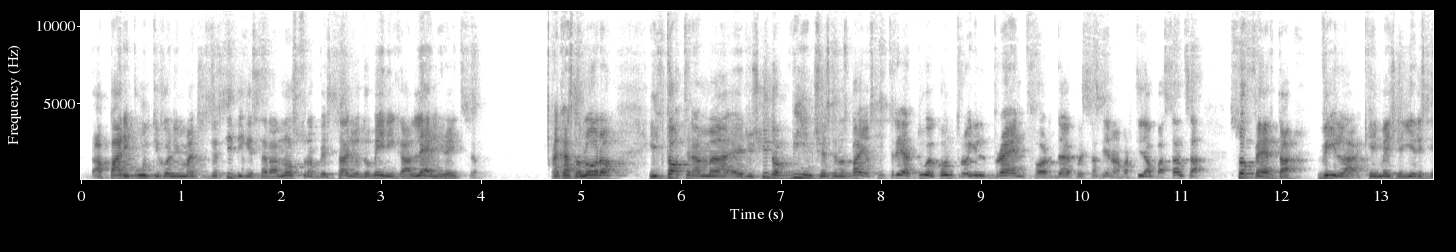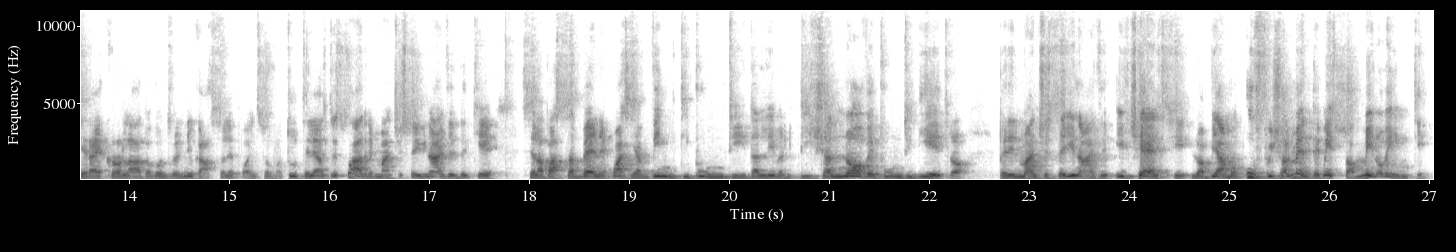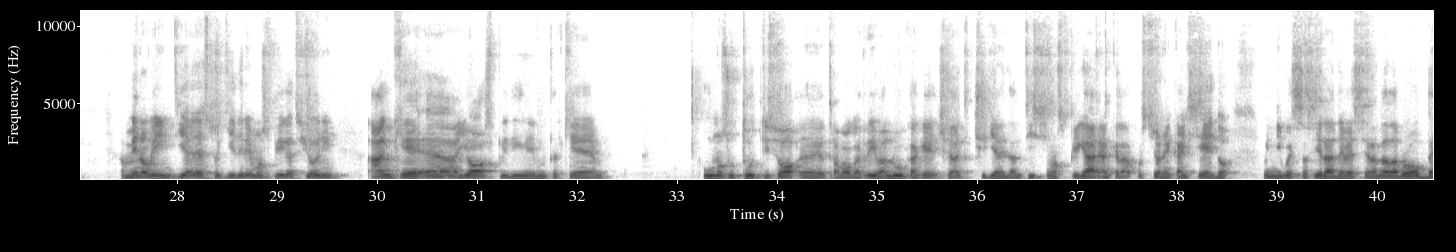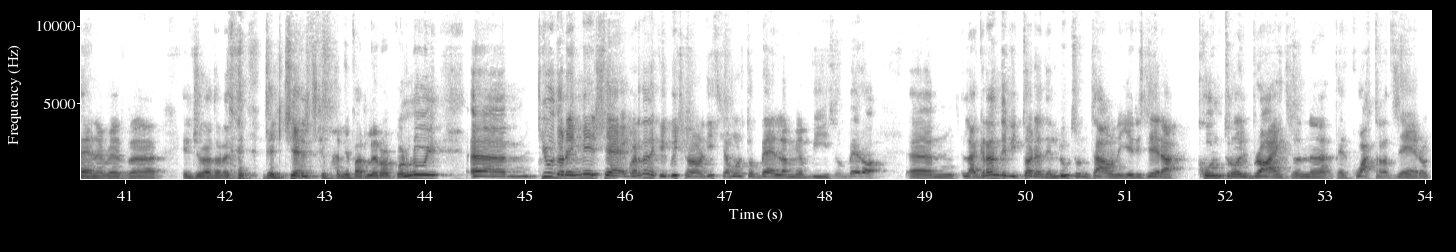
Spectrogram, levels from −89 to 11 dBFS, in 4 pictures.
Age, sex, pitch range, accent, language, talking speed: 30-49, male, 120-180 Hz, native, Italian, 185 wpm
